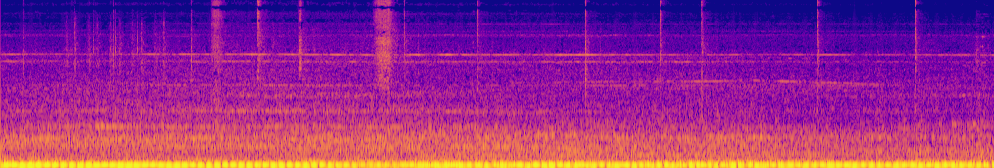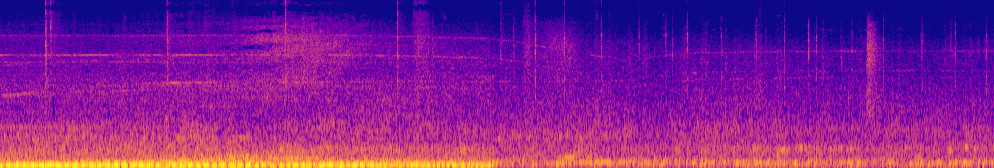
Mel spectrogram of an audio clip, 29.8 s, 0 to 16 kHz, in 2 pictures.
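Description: EMD SD70M diesel-electric locomotives with 16-cylinder two-stroke engines passing close by, a loud steady low engine drone under rapid clicking of wheels over the rail joints and a thin high wheel squeal. About three-quarters of the way through, the low drone cuts off suddenly, leaving the quieter clatter and clicks of flatcars rolling past.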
